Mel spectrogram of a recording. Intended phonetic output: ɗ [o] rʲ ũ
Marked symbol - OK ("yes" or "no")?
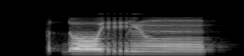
yes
